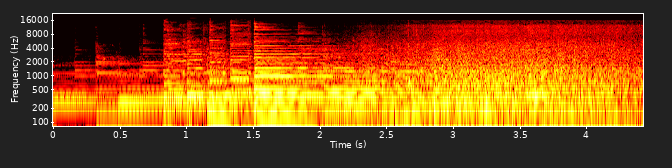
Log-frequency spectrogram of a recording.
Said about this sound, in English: For us, this is the sound of the sea.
